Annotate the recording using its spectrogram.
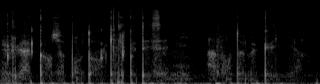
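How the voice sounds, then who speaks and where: With noticeable background noise behind her, a woman whispers at a fairly slow pace. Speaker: ASMR content creator. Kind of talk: whispered story reading, audiobook-style narration. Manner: whispered, slow, intimate.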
